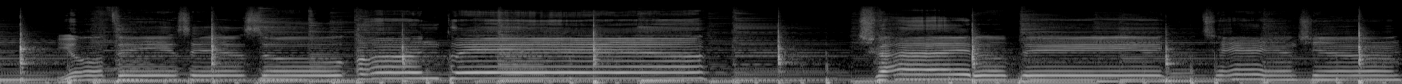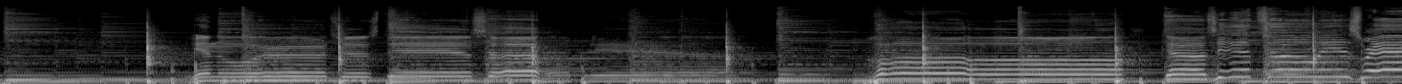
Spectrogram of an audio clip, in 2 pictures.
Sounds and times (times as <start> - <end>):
Acoustic guitar: 0.0 - 28.0.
